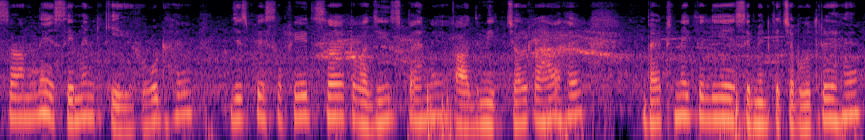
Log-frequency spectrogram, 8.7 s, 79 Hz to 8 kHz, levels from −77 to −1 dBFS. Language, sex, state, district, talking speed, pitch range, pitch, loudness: Hindi, male, Uttar Pradesh, Jyotiba Phule Nagar, 160 wpm, 140-170 Hz, 155 Hz, -24 LUFS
